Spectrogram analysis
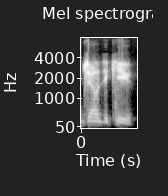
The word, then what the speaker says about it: JonesyQ: Jonesy Q.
